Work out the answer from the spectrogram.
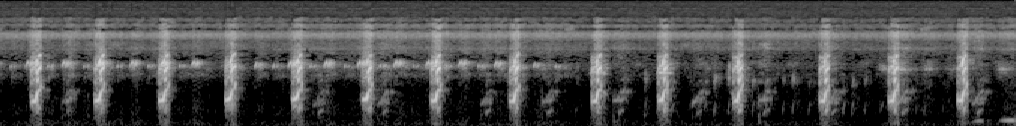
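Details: White-breasted waterhen call played back to lure birds out of bushes: short harsh clipped notes repeated roughly twice a second in an even series, with a thin steady high electronic whine throughout.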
